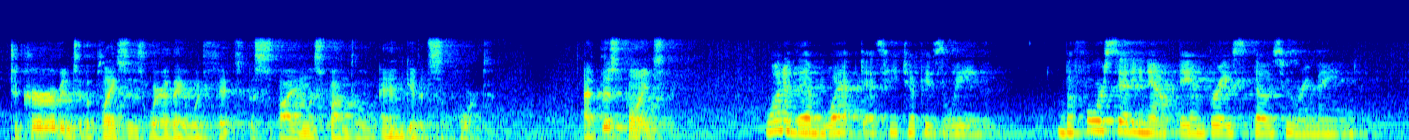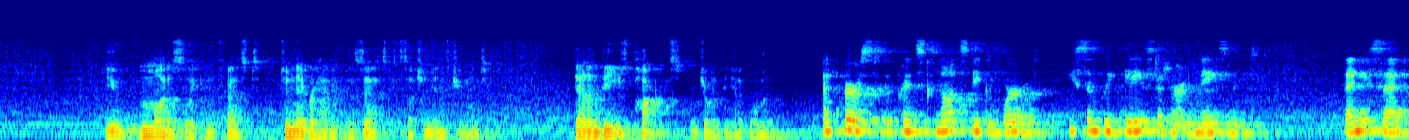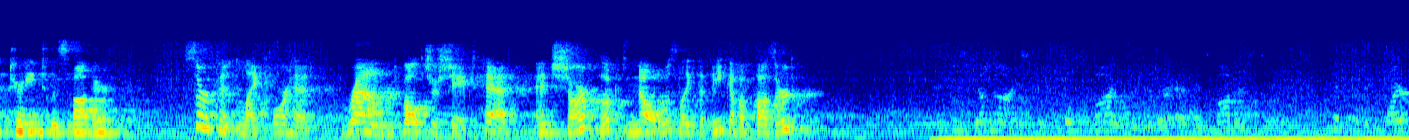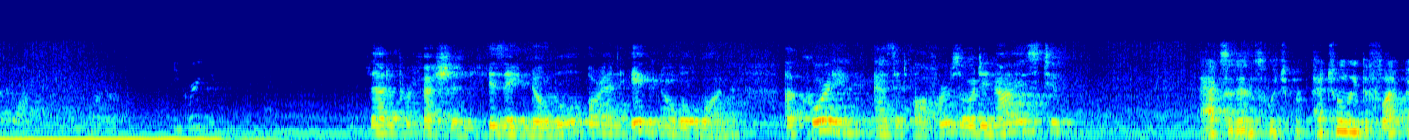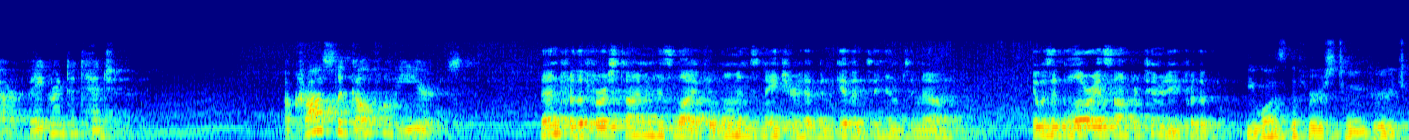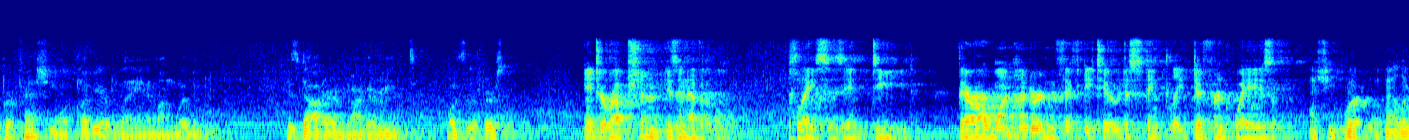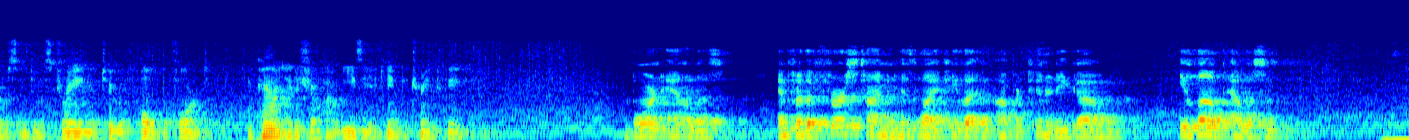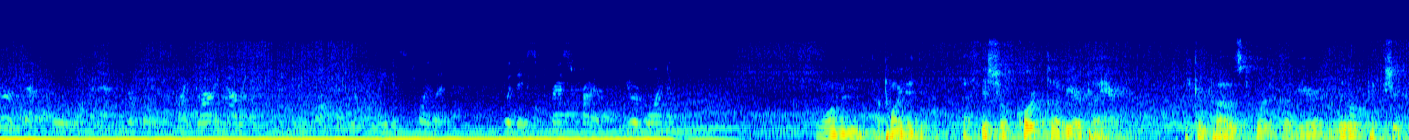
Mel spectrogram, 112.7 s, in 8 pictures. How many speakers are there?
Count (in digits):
10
